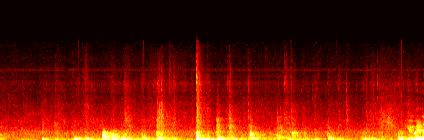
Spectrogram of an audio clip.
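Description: Footsteps thud on a wooden stage floor.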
